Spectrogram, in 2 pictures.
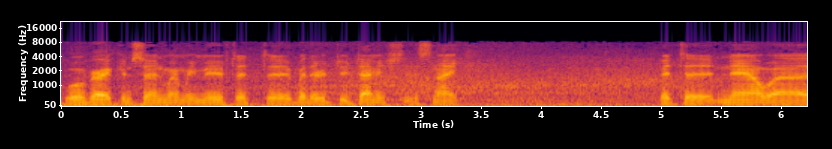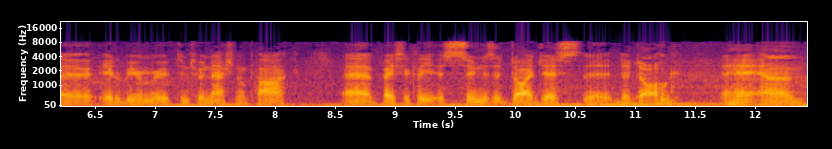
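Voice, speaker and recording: A man's ordinary speaking voice, fairly low in pitch, with fairly even intonation at a moderate pace, dry with no echo, over light background noise. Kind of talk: interview answer. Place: street. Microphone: lapel.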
